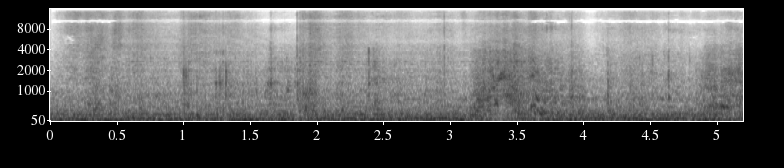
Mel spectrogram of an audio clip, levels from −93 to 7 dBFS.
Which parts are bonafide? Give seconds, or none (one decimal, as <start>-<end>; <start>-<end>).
0.0-0.5; 3.6-5.2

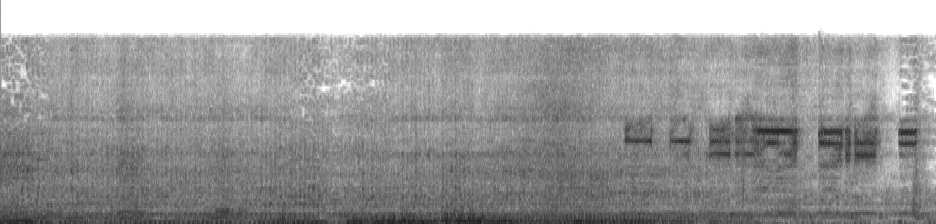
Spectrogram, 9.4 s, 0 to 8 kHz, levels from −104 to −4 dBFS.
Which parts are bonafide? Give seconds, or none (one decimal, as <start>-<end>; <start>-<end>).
0.0-0.5; 2.9-3.9; 9.0-9.4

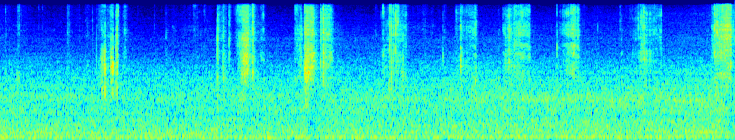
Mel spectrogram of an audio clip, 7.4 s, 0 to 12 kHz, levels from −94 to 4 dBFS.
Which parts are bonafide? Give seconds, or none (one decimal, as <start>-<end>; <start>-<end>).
0.0-7.4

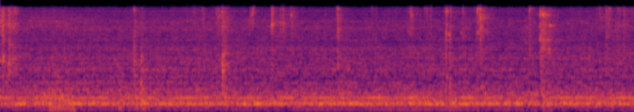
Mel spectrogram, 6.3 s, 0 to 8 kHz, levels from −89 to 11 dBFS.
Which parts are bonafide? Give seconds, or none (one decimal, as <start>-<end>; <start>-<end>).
none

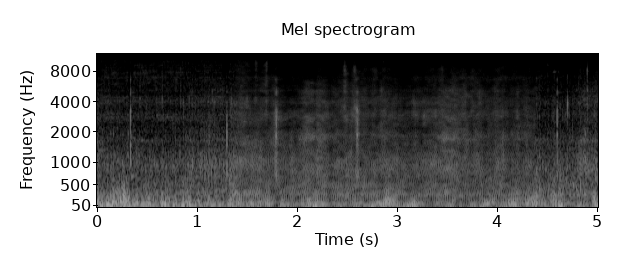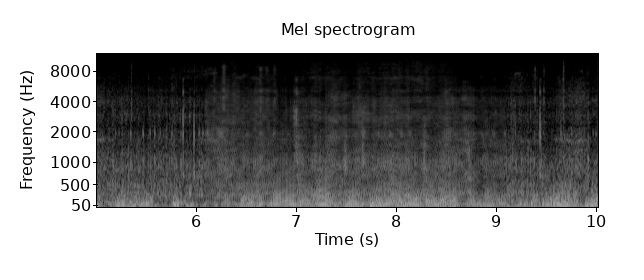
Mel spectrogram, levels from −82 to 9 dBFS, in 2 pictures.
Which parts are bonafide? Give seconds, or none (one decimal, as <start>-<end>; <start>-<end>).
0.0-1.4; 4.4-6.1; 9.1-10.0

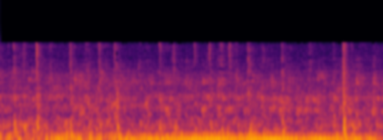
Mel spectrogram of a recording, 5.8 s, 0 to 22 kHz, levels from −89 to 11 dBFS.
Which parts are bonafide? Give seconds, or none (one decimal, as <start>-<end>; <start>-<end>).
2.5-3.2; 3.8-5.3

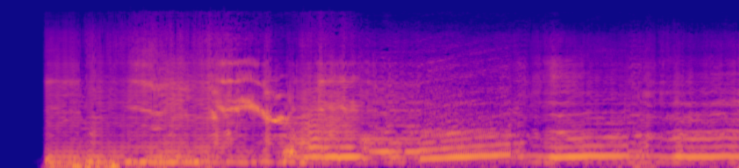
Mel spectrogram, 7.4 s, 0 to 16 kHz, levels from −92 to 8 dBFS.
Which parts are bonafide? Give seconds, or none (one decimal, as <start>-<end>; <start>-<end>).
4.2-5.1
